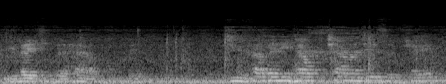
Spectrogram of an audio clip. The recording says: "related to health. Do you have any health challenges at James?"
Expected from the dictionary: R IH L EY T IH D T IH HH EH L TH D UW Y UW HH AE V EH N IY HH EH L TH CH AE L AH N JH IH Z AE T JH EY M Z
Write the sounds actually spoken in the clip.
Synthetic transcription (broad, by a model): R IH L EY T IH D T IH HH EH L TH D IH Y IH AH V EH N IY HH EH L TH CH AE L AH N JH IH Z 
